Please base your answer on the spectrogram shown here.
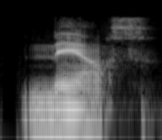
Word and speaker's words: nous: That shows the level of intellect, insight, nous that these guys have. Unmatched nous. It's next level. Yeah, and I called it nous, not nous. Is it nous or nous? Nous. It rhymes with mouse.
